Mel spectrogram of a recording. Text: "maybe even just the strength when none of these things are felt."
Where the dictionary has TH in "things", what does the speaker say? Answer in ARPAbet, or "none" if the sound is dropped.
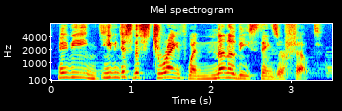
TH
